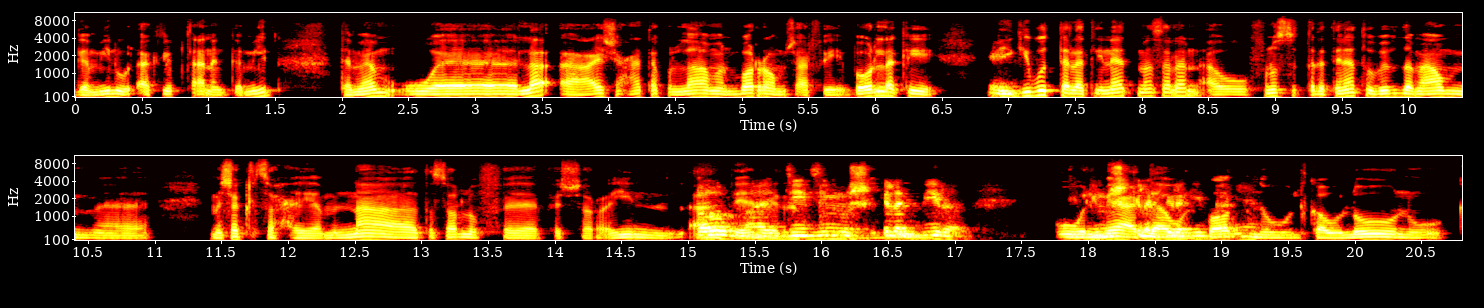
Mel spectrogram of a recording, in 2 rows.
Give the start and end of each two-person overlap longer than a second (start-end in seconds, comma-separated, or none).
15.1-16.9, 17.8-19.3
